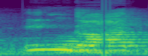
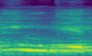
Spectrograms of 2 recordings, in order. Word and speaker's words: ingat: Hindi niya talaga-pronounce ang ngat. Alam niya ingat. Ingat no nga na nga na.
